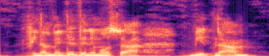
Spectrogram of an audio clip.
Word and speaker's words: Vietnam: sílabas finalmente tenemos a viet nam y en cuanto a país decimos vietnam el acento se encuentra en la última sílaba vietnam en cuanto a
